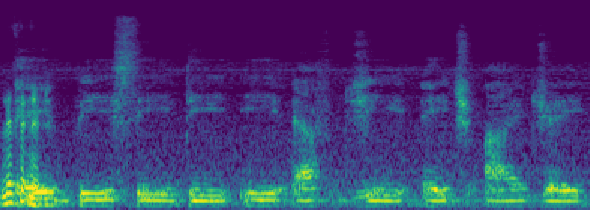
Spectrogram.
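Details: Dystonia affecting speech in a patient reciting the alphabet, who uses a sensory trick (a straw) to help the dystonia.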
